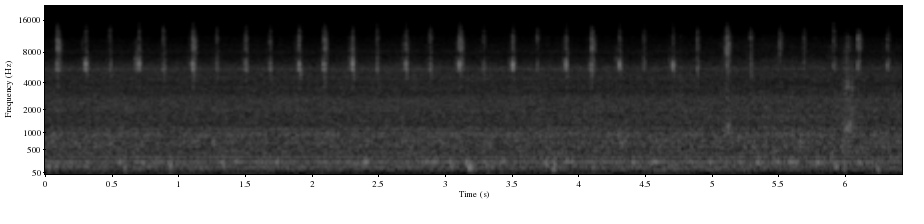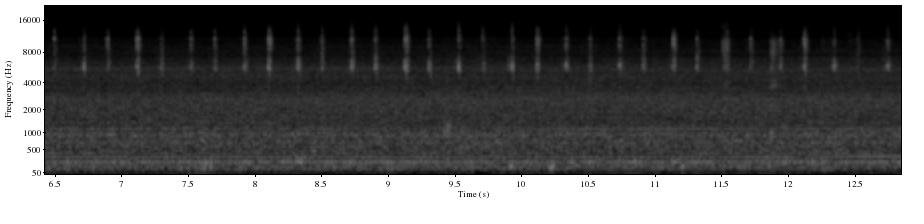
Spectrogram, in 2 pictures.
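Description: Antique 18k gold jumping-seconds pocket watch ticking steadily, about five light, high-pitched ticks a second.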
